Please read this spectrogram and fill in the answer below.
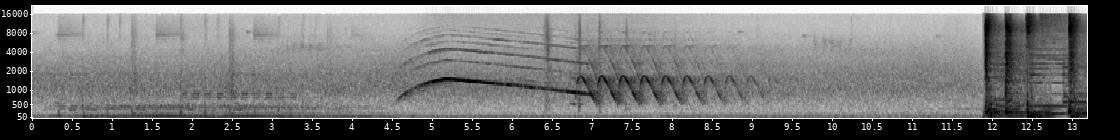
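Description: Emergency-vehicle siren over a low rumble of street traffic. It gives one rising-then-falling wail about halfway in, then switches to a fast yelp of about four cycles a second that fades away.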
